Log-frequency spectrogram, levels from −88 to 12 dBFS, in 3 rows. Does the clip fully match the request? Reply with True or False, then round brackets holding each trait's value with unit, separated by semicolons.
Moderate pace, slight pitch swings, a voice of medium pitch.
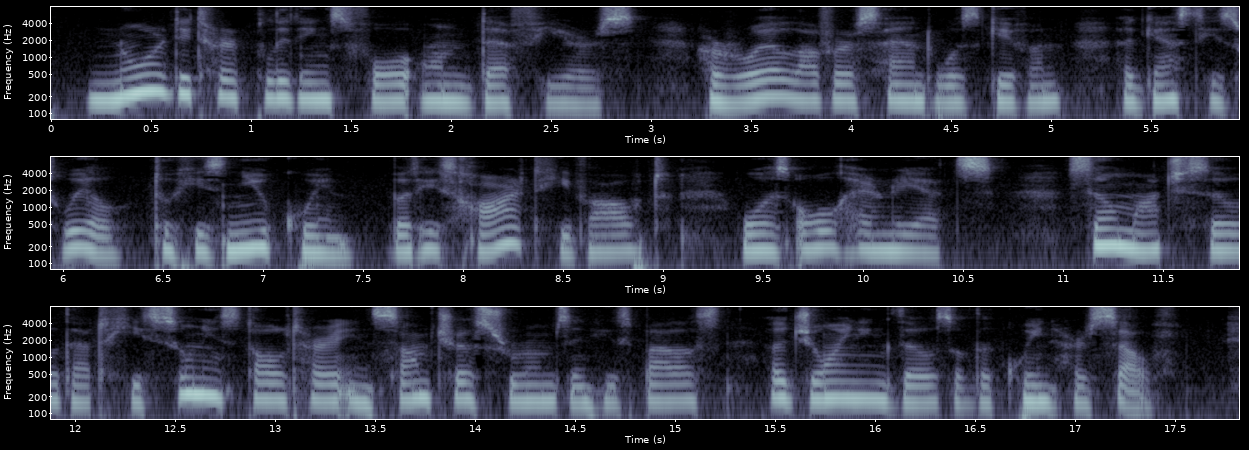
True (165 wpm; 2.0 semitones; 170 Hz)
